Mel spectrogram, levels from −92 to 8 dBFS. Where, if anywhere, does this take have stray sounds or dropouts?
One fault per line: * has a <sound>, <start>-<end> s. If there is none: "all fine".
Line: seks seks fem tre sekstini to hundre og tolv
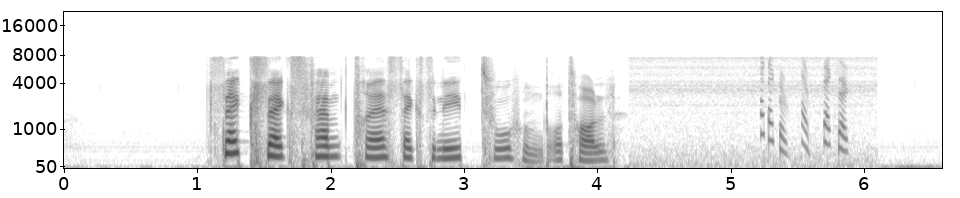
* has a chirp, 5.2-6.0 s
